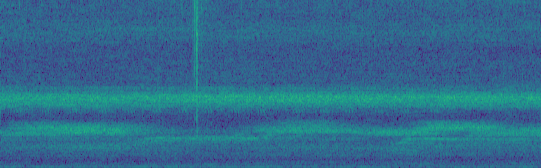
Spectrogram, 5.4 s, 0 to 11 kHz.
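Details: A 2024 cicada emergence chorus, a continuous shrill buzzing wall of sound with a lower band rising and falling in long waves over a low background hum.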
